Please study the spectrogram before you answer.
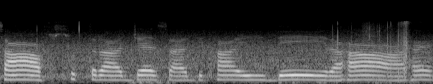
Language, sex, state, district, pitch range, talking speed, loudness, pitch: Hindi, female, Chandigarh, Chandigarh, 205-215 Hz, 95 wpm, -17 LUFS, 210 Hz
